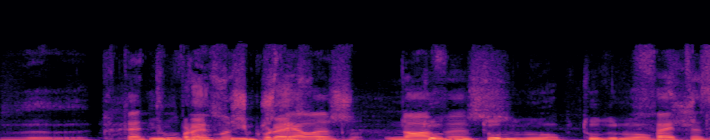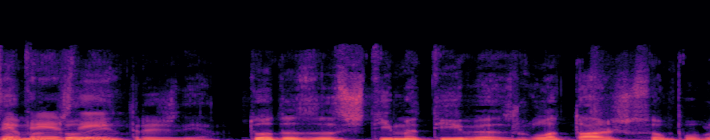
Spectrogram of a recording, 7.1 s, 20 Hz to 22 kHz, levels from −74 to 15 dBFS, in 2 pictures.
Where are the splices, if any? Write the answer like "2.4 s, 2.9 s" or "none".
4.8 s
